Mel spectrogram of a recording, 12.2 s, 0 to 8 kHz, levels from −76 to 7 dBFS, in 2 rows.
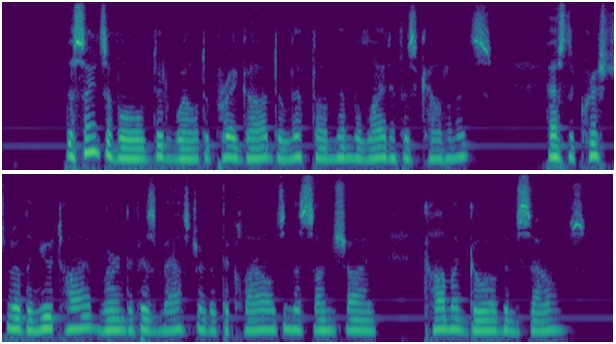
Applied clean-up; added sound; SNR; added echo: classical method log-MMSE.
